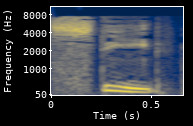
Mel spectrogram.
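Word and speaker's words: Stead: It's spelled S-T-E-A-D, but I believe he pronounced it Steed.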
